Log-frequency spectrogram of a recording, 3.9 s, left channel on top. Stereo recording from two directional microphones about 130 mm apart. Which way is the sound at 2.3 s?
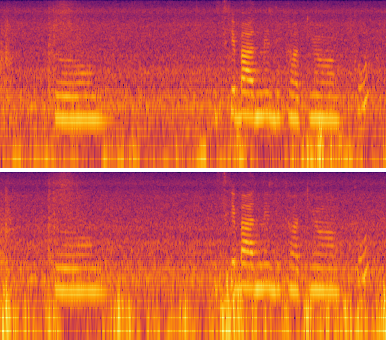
25° left (ahead or behind).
